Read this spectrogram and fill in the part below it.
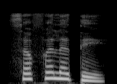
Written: ಸಫಲತೆ

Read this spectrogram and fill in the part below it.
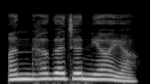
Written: ಅಂಧಗಜನ್ಯಾಯ

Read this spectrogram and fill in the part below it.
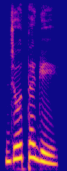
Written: ಜೊತ್ತಗೆ

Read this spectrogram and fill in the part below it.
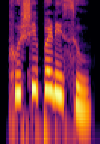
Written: ಖುಷಿಪಡಿಸು

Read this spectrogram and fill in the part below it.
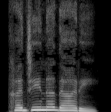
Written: ಖಜೀನದಾರಿ

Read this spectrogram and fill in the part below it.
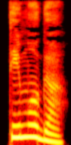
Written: ಧಿಮಿಕು

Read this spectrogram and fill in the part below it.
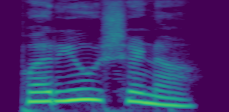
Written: ಪರ್ಯೂಷಣ

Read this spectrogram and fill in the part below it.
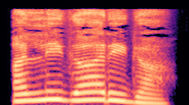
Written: ಅಲ್ಲಿಗಾರಿಗ

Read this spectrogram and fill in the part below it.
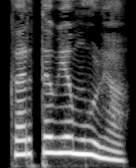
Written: ಕರ್ತವ್ಯಮೂಢೆ

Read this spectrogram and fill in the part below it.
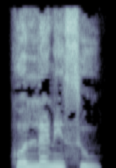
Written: ಕೊಲ್ಲಣಿಸು

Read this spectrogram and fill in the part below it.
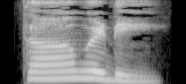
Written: ಧವಡ

